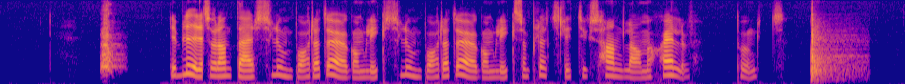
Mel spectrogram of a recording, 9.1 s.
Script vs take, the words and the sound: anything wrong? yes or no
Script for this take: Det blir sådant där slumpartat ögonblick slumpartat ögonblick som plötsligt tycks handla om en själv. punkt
yes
